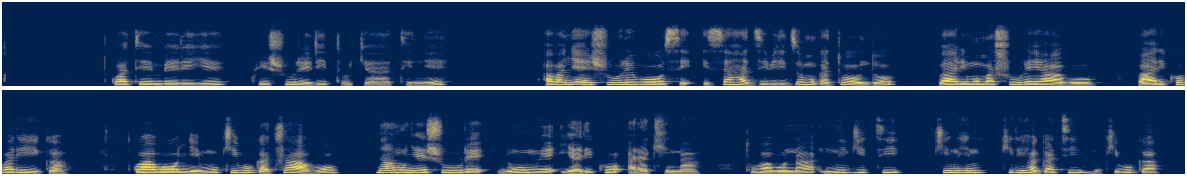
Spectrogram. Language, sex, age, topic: Rundi, female, 36-49, education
